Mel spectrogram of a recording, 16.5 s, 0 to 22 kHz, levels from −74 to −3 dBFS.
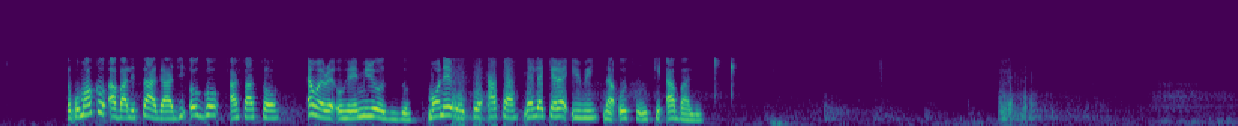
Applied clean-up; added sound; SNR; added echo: neural separator model SepFormer DNS4.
